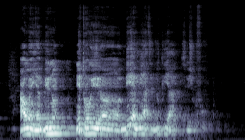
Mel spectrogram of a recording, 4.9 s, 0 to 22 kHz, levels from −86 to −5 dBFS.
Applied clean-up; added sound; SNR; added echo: none; none; none; reverberation time 0.7 s.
